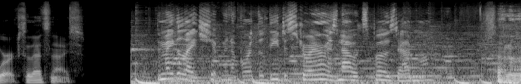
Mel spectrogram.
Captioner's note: movie dialogue plays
